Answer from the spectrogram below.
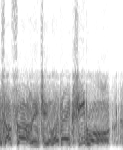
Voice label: left wing, speech cze, mood med; War Thunder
